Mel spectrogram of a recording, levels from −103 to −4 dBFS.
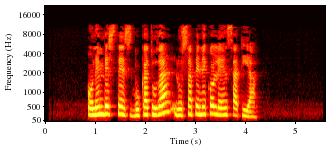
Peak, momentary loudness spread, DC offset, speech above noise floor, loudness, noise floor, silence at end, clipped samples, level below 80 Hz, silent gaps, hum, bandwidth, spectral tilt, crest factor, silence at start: -8 dBFS; 8 LU; under 0.1%; 52 dB; -24 LUFS; -76 dBFS; 1.4 s; under 0.1%; -80 dBFS; none; none; 11.5 kHz; -4 dB/octave; 18 dB; 0.85 s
